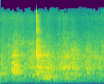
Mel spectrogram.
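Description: A man's voice speaking briefly and indistinctly, a few words drawn out, with a sharp consonant-like click about three-quarters of a second in.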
